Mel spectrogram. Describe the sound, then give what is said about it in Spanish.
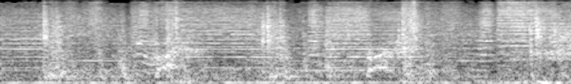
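Loud smashing impacts as a kick strikes a truck driver through the cab window, several sharp crashing hits over a dense, rough background. “lanza sus pies dentro golpeando al conductor”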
